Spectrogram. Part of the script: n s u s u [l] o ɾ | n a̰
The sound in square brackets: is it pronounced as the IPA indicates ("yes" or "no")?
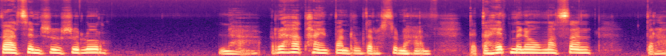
yes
